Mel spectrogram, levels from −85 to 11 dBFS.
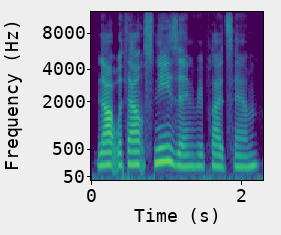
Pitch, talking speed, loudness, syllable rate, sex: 210 Hz, 130 wpm, -19 LUFS, 3.8 syllables/s, female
